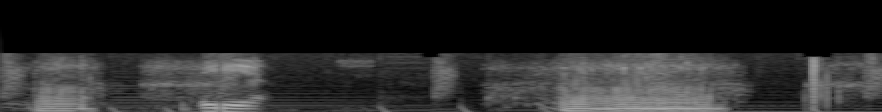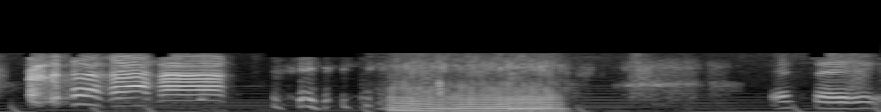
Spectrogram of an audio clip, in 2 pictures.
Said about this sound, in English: Turn him back on. Hey, you need to make a track with him snoring on it.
